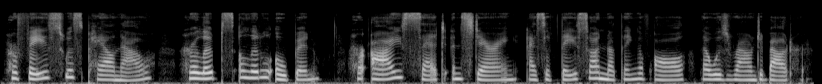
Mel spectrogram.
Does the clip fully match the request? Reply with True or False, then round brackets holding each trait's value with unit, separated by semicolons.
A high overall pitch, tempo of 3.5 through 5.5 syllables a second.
True (240 Hz; 4.5 syllables/s)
